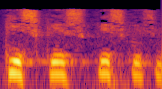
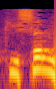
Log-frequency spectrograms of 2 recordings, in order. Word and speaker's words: कृष्ण: कई लोग ऐसे करते हैं, किस किस किस किस भी कर देते हैं। इसलिए पंजाबी लोग तो किशन ही कहते हैं, किशन, कृष्ण नहीं कहते।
